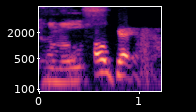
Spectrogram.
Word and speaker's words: Hormuz: How you pronounce it? Right. Yeah, you got it right, Hormuz.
